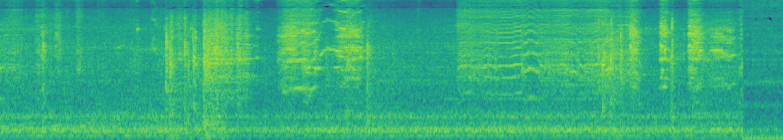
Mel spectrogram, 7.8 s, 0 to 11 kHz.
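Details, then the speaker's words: Bobcat E42 R2 mini excavator boom pivot: high, wavering squeals that come and go as the boom moves over machine noise; a dry joint caused by a clogged bottom grease zerk that won't take grease. "this is what my boom was doing I had a bad squeak to it and it took a while to troubleshoot and figure out that the grease Circ was bad"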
